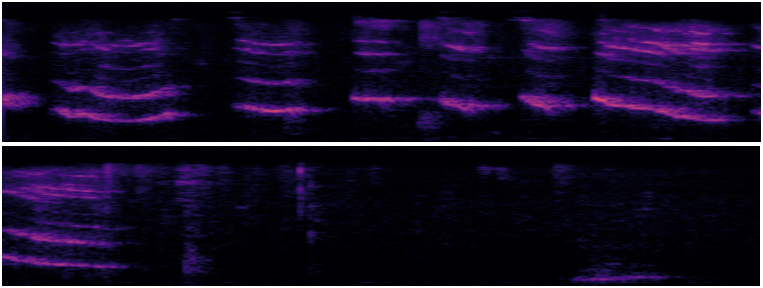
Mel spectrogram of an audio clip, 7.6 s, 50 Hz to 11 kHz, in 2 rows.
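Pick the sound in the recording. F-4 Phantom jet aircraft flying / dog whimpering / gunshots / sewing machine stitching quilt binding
dog whimpering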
